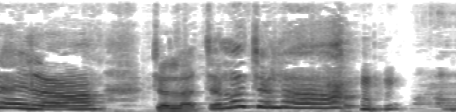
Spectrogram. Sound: chukles

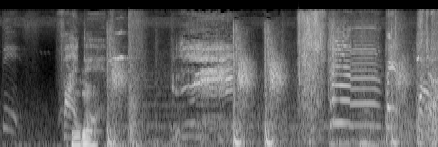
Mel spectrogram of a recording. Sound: sound effects play

